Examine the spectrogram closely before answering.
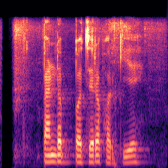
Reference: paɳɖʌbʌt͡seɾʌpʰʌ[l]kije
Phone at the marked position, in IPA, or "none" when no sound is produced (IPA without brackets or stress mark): r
